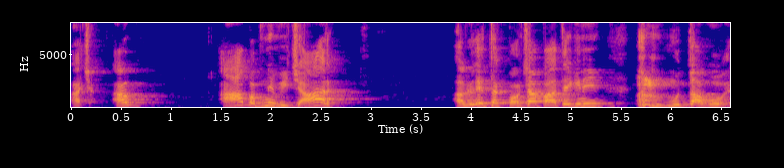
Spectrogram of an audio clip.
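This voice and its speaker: A man talks at an extremely high pitch, his pitch swinging very widely. He pauses long and often. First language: Bengali (speaking Hindi). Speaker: retired army officer and SSB assessor. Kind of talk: interview.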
